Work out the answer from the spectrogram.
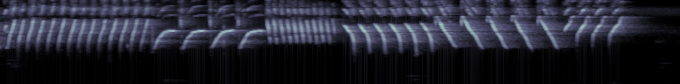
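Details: Canary song serving as a lure for other canaries: a fast even trill of sharp notes, slurred whistles, a buzzy rattle, then loud descending chirps before it fades out.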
